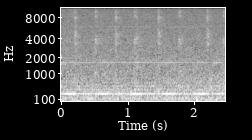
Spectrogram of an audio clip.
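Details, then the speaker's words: 1993 Yamaha Riva 125 (Beluga) scooter, key on: pressing start gives light rapid clicking about three per second with no starter whir, and the headlight dims. It's a sporadic clicking no-crank. "we got nothing the uh headlight dimms but I'm not getting any any go go out of a starter and this has been happening sporadically um for a while now"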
